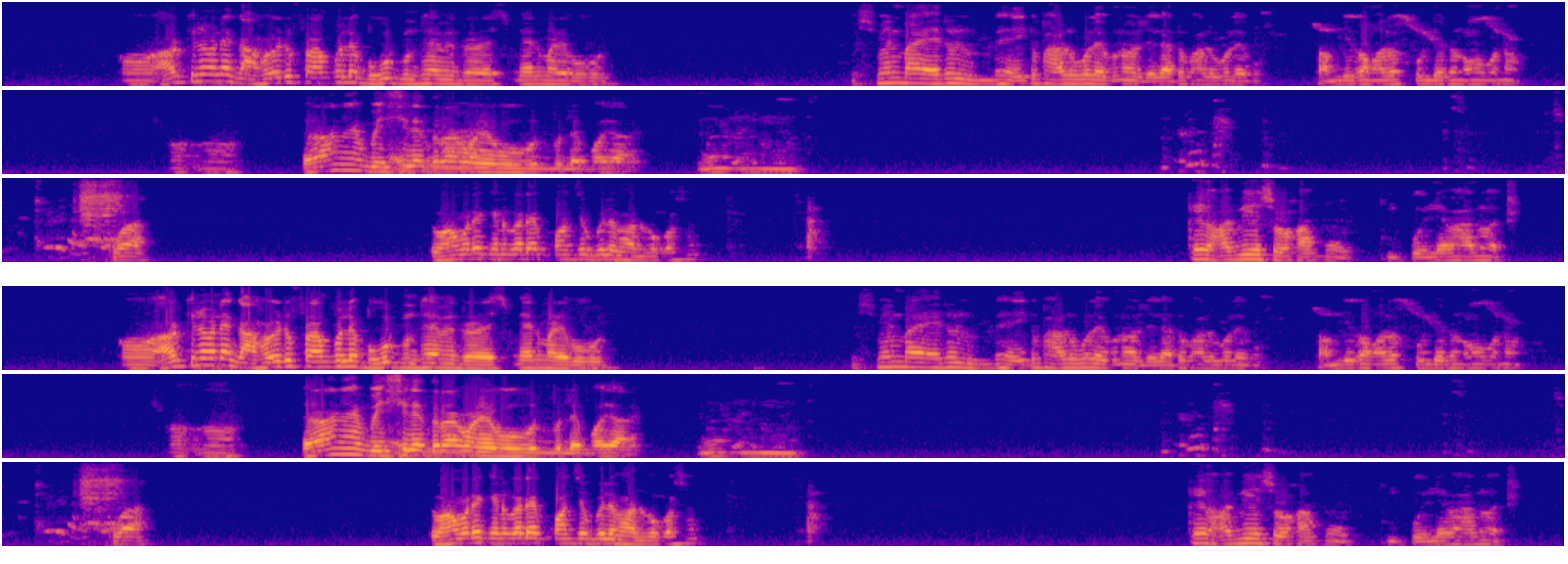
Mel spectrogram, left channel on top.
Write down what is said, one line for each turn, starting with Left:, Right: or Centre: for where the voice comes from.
Right: অহ, আৰু কিন্তু মানে গাহৰিটো ফাৰ্ম খোলিলে বহুত গোন্ধাই মানে ধৰা স্মেল মাৰে বহুত।
Left: ইছমেল মাৰে এইটো হেৰিটো ভাল হ'ব লাগিব ন'জেগাটো ভাল হ'ব লাগিব যাম বুলি কম আৰু। কলিয়টো নহ'ব ন'।
Right: অহ -অহ তাৰমানে বেছি
Left: এইটো
Right: লেতেৰা
Left: তোমাৰ
Right: কৰে বহুত বোলে বজাৰ।
Left: উম <unintelligible> কোৱা?
Right: তোমাৰমতে কেনেকোৱা টাইপ কনচেপ্ট কৰিলে ভাল হ'ব কোৱা চোন?
Left: <inaudible> তাকেই ভাবি আছো ৰখা মও কি কৰিলে ভাল হয়,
